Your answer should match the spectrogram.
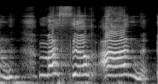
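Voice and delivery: very high, wailing call; desperate cry. A narrator's reading. Poor wife calling up to her sister, desperately. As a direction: cry out to someone far above. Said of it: "hurla la pauvre femme".

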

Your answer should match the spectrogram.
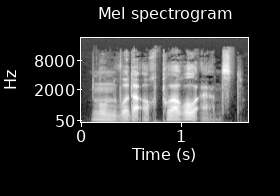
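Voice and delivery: ordinary delivery, nothing marked

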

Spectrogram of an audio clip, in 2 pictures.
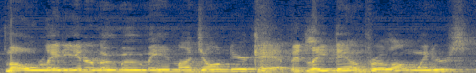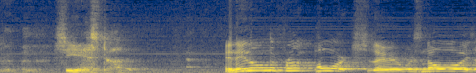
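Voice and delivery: rhyming Christmas poem read with a twang; storyteller reading a holiday poem. Acted. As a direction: recite the parody poem with relish. Comedic Christmas poem recital.

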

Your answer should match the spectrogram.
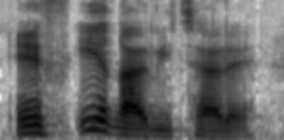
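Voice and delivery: ordinary delivery

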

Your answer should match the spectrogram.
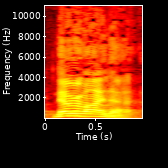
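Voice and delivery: firm retort. Retold or imitated. Angry retort to thief.

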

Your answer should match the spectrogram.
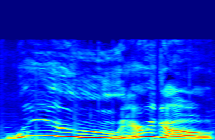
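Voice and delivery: loud, stretched-out whoop; gleeful cheer. Real, not acted. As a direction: cheer on the roaring mixer. Cheering as mixer starts.

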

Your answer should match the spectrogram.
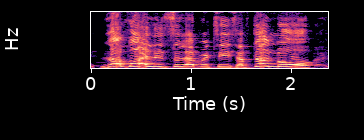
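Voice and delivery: high, loud, laughing outburst; shouted protest. Real, not acted. Streamer protests he is no celebrity, high laughing shout. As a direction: yell your innocence, half laughing.

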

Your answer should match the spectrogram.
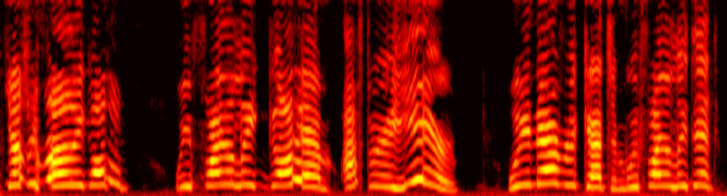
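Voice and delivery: high, elated cheering; triumphant excitement. Pretend. Catchers celebrating after a year, high and triumphant.

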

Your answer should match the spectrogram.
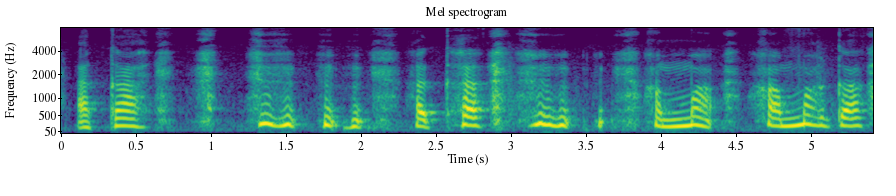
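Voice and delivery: put-on a little girl sobbing for her mother; calling out between sobs; crying child. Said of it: "அழுது கொண்டிருந்தாள்".

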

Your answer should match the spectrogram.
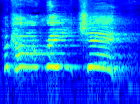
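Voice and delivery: slow, high, loud desperate call. Acted. Eric calling down from the tree, desperate. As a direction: stretch every word out across the gap. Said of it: "called Eric".

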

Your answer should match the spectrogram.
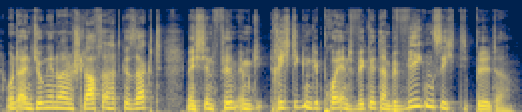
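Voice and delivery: put-on high, loud, eager boy; excited high-pitched chatter; enthusiastic Colin. A narrator's reading. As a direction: share it with breathless fan enthusiasm. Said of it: "holte vor Begeisterung tief Luft".

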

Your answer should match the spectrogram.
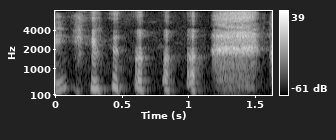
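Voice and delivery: high, bright chuckle; high chuckle, teasing the bird; light laugh. Real, not acted. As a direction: laugh at your own joke. Laughing at her own teeth joke.

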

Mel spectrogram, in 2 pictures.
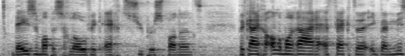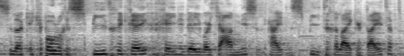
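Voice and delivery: ordinary talk, nothing marked

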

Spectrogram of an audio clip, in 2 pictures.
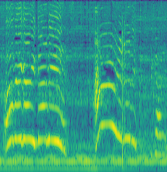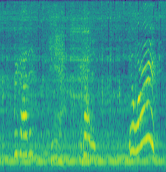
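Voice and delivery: high, loud shrieks of joy; thrilled cheering. Real, not acted. A mother cheering after fixing the sink alone, high and loud. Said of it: "I'm so excited we did it".

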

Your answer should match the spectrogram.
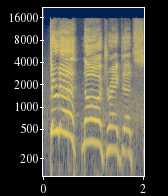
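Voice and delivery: high shout falling to dismay; disappointed shout. Real, not acted. Gamer dragging his shot wide, frustrated shout. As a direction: yell then groan at the miss.

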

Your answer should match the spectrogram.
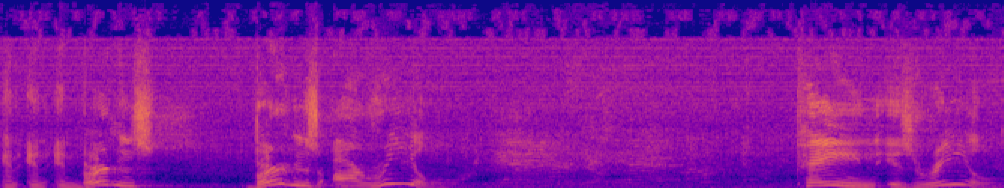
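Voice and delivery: each word weighed, slow and heavy; slow solemn preaching; slow emphasis. Real, not acted. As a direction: lean on real, take your time.

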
